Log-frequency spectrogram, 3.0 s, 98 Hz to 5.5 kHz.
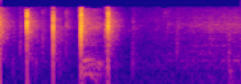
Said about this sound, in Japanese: ご本部への日産を続けられて15年を迎えられましたので皆さん盛大な拍手でお祝いします。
